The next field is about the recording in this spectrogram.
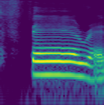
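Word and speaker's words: Ferun: So the next project is fair. I believe that's how you pronounce it.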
